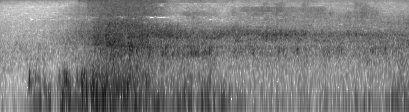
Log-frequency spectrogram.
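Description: Amtrak Acela Express high-speed trainset passing at speed. A rushing hiss of wheels and air, with low rumbling, swells about a second in, is loudest for about a second, then holds and slowly eases off.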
